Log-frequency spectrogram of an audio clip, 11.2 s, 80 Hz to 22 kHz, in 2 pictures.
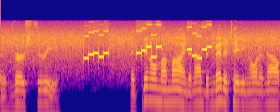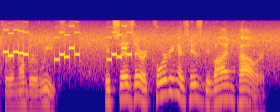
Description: Five-tone selective call (CCIR), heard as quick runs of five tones, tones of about 100 ms, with radio hiss. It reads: 25636 68833 94299 74765 15305 15305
